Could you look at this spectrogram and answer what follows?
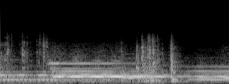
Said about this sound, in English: And then I heard it. A key was being inserted in the lock. And I could hear it turn.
